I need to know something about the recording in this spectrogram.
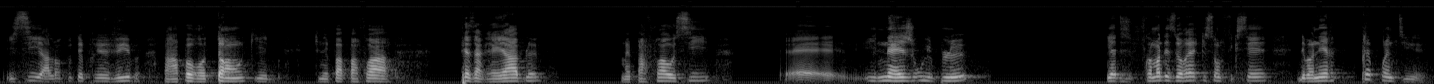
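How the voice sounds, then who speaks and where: A man with a fairly high voice preaches a reflective sermon. He speaks slowly, lingers on key words and poses questions to his listeners before answering them himself. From outside Belgium.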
